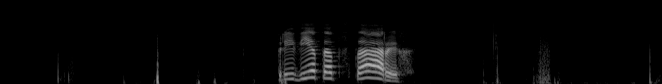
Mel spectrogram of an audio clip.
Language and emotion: Russian, positive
